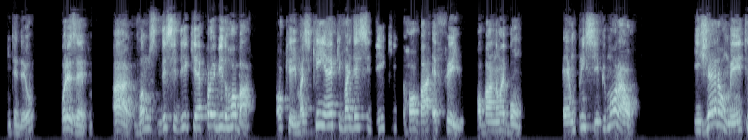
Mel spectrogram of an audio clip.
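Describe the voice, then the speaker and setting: A man's voice: high-pitched, a bit bright. A young man in his early twenties with a Brazilian accent, explaining his views earnestly as an interview guest and often asking for agreement. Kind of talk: conversational interview.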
